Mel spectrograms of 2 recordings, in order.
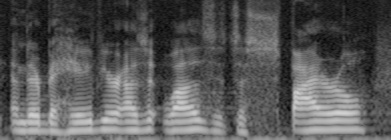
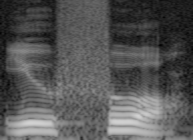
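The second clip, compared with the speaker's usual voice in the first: ordinary talk, nothing marked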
